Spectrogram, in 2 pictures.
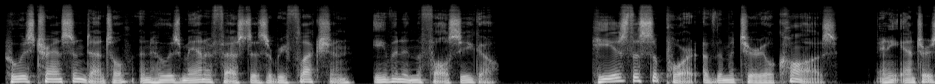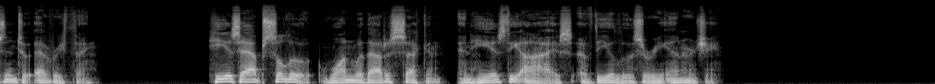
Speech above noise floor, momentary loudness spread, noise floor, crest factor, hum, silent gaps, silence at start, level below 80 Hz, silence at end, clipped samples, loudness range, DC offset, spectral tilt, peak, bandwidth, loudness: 52 dB; 8 LU; -69 dBFS; 14 dB; none; none; 0.05 s; -32 dBFS; 2.2 s; under 0.1%; 4 LU; under 0.1%; -5 dB/octave; -4 dBFS; 17 kHz; -18 LUFS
